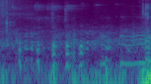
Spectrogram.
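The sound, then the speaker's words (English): Several chickens cluck in short, overlapping bursts as they are fed layers crumble, a busy irregular chatter with a louder rustle or flurry at the very end. “I'm feeding the chickens.”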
